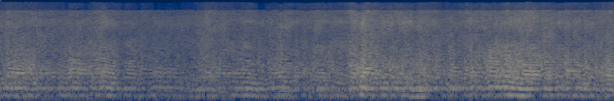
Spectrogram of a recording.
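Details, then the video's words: Steady buzzing of multiple flies, a low humming drone with a brighter overtone above it, slight wobbles in pitch and a louder swell in the final second. "Мухи жужжат, звук мухи (Flies buzzing"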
